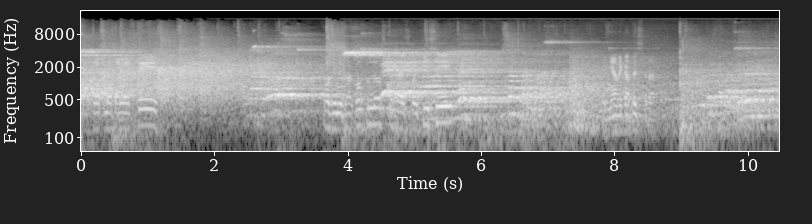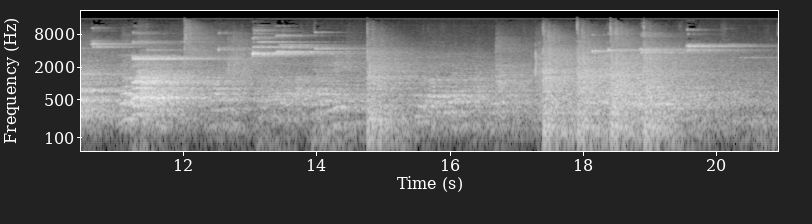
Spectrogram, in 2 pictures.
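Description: Sneakers squeak sharply on a hard court in an echoing hall.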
